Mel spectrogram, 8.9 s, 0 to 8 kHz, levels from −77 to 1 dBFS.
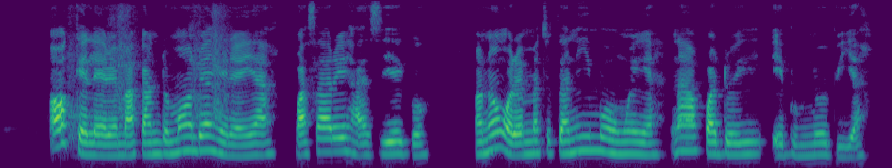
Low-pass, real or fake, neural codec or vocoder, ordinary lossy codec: none; real; none; none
